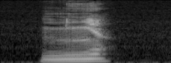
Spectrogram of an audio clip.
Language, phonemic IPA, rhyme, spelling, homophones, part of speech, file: French, /mjɛ̃/, -ɛ̃, mien, miens, adjective, Fr-mien.ogg
- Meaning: (of) mine, my own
